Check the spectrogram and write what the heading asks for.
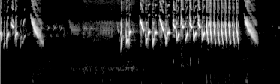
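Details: European goldfinch giving a few scattered chips, then a sustained phrase of rapid twittering that builds into a fast, regular trill and ends on a downward slur.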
